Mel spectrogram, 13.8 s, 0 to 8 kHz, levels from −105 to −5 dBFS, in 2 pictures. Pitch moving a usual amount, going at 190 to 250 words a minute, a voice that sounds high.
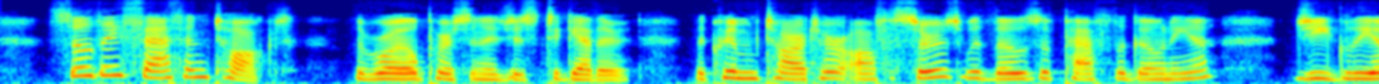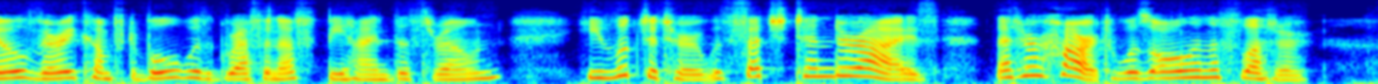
No: average, 4.0 semitones; average, 180 wpm; high, 210 Hz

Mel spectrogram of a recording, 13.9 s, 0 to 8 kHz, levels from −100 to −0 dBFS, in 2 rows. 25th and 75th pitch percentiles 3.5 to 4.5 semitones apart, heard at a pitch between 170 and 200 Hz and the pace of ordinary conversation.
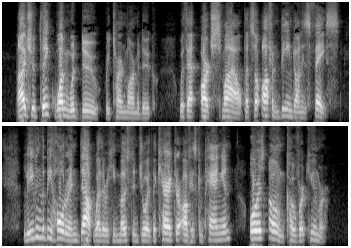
No: average, 4.1 semitones; medium, 150 Hz; average, 165 wpm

